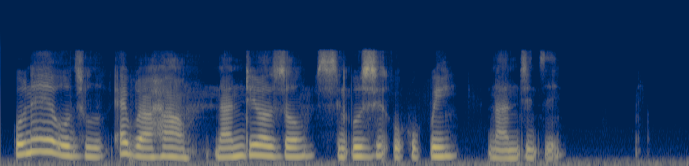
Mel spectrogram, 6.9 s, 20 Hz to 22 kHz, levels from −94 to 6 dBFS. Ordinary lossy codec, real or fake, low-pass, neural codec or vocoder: none; fake; 7.2 kHz; autoencoder, 22.05 kHz, a latent of 192 numbers a frame, VITS, trained on many speakers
